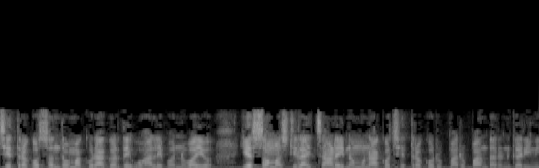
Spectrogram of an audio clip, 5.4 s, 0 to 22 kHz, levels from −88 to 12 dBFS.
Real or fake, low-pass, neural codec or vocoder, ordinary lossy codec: real; none; none; none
